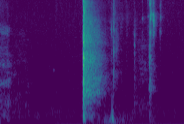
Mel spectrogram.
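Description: A single sharp snap or knock about a second in that dies away quickly, followed by a couple of faint clicks near the end; otherwise near silence.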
